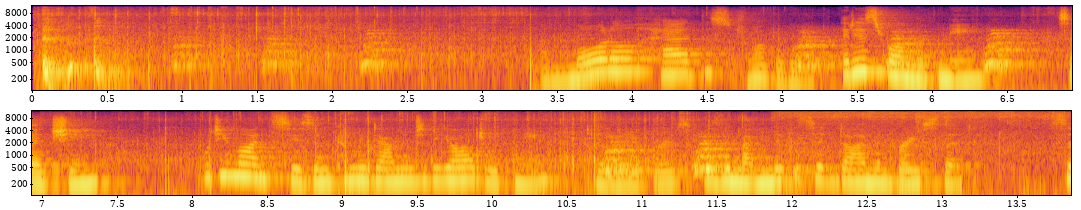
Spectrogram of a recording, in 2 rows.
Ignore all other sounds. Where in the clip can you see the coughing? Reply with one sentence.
You can hear the coughing from 0.1 to 0.7 s.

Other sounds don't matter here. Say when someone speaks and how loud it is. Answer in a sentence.
The talking can be heard from 3.4 to 13.8 s, at a steady volume.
